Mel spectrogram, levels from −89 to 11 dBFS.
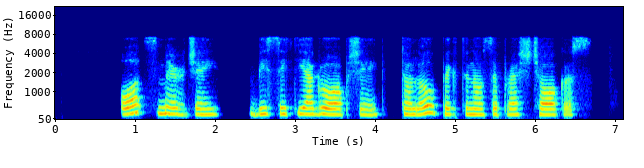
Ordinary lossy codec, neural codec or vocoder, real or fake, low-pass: Opus, 24 kbps; codec, 16 kHz, 0.4 kbps, LongCat-Audio-Codec; fake; 7.2 kHz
